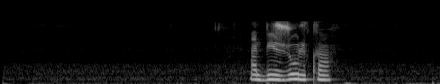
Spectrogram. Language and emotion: Russian, neutral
